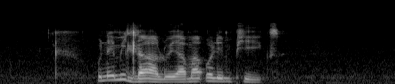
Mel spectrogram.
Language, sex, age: South Ndebele, male, 21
